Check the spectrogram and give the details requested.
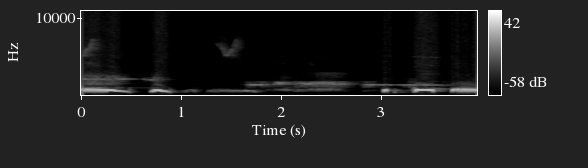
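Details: Female dove calling to stimulate males: strong coos falling at the end, then a drawn-out softer tone and faint higher notes, before clipped, rapid coos return loudly at the close.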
